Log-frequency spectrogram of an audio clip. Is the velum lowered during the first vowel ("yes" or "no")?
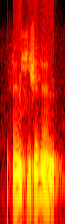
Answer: yes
